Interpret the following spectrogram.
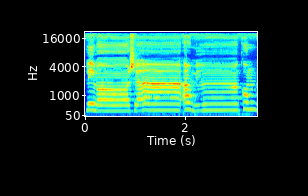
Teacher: لمن شاء منکم یہاں پر بھی اخفا کریں گے نون کی آواز کو ناک میں چھپائیں گے کیونکہ کاف حرف اخفا کے لیٹرز میں سے ہے. منکم یہاں پر اظہار شفوی کا مطلب یہ ہے کہ میم ساکن کے بعد با اور میم کو چھوڑ کر کوئی اور لیٹر آئے تو وہاں پر ہم اظہار کر کے بالکل نارمل پڑھیں گے.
